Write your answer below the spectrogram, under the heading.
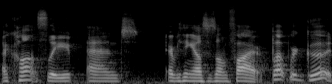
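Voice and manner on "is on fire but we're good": ordinary talk, nothing marked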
